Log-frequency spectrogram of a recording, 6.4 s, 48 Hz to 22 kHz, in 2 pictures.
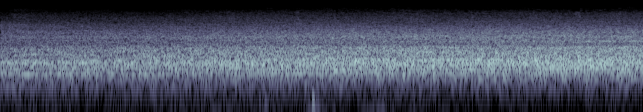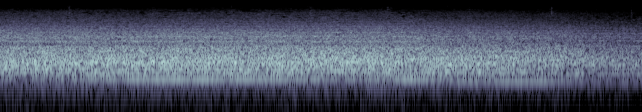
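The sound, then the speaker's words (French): A large stadium crowd at the 2018 US Open trophy ceremony, as Naomi Osaka won her first Grand Slam title by beating Serena Williams, roars in a dense, sustained wash of noise, with scattered whistles of disapproval rising from the mass, loud and steady throughout with no one speaking. “Ce que vous entendez là, ce sont des sifflets.”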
